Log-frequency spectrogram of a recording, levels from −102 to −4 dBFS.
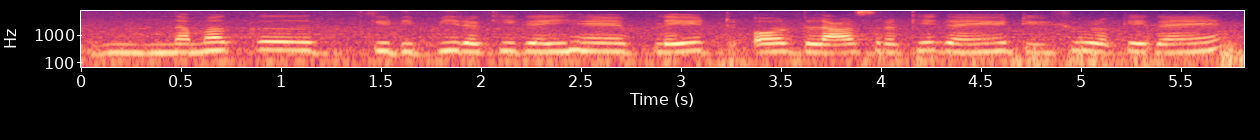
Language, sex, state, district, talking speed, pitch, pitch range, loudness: Hindi, female, Uttar Pradesh, Deoria, 175 wpm, 255 Hz, 240-270 Hz, -15 LUFS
